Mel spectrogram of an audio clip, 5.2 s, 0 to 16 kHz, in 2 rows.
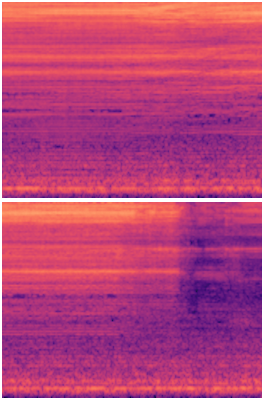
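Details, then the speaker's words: Cheap coil tattoo machine being tuned for lining with needle added, around 97-100 cycles per second at 45-50% duty: fast harsh raspy buzz, sounds out of tune. "that's not sounding good i don't like that"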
